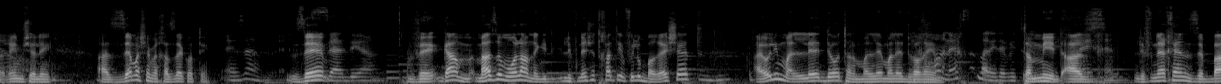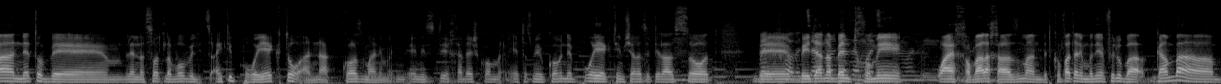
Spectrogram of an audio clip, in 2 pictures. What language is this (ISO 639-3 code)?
heb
